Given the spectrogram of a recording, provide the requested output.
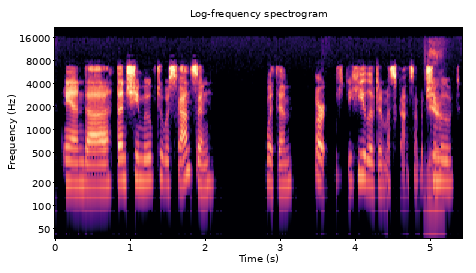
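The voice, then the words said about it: Wisconsin accent. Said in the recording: “That's where I live, if you couldn't tell from my accent.”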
